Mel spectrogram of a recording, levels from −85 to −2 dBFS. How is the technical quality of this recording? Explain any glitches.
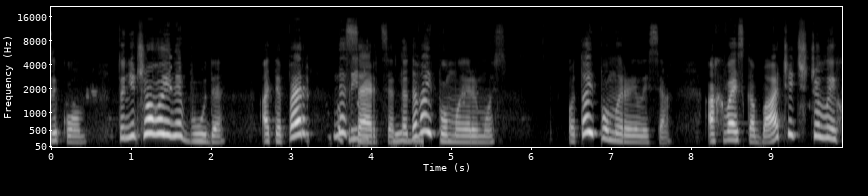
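The recording has two kinds of glitch, both typical of a speakerphone-style call path.

Between 0.41 and 0.78 s, and again from 1.46 to 1.53 s, a faint delayed copy of the speech trails it by 226 ms, quiet at first and about 10 dB louder the second time. This is echo leak, likely from a loudspeaker echo canceller that let some of its microphone pickup return.

From 3.1 to 3.58 s and from 3.84 to 5.06 s, the speech sinks sharply, dropping by around 35 to 40 dB in places, so it nearly vanishes in patches. This is speech suppressed in double talk, likely the echo canceller mistaking overlapping talk for echo and ducking everything.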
